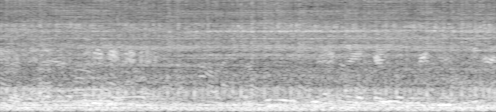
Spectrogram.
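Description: A Kubota remote-controlled lawn mower engine idling steadily, a continuous medium-pitched drone close by with people talking over it.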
